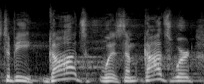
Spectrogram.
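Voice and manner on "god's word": ordinary talk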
